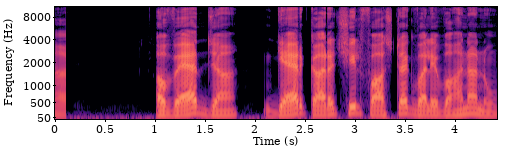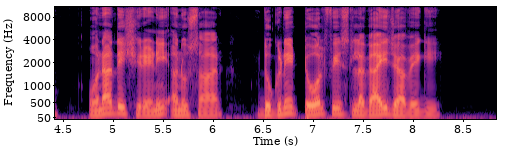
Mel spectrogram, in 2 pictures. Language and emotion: Punjabi, neutral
